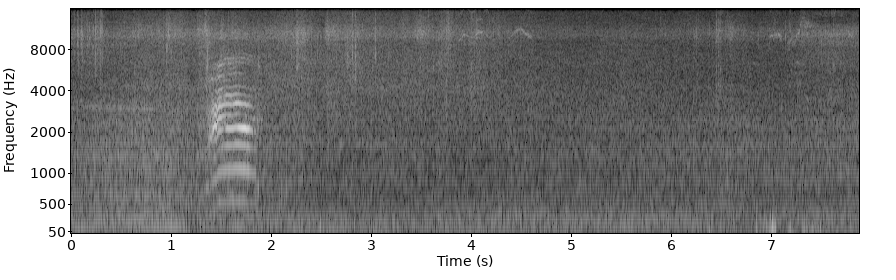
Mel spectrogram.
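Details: Fluffy long-haired tabby from a park-dwelling tabby family gives one clear, bending meow as it is stroked outdoors, followed by quieter rustling and a constant low hum of distant traffic.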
